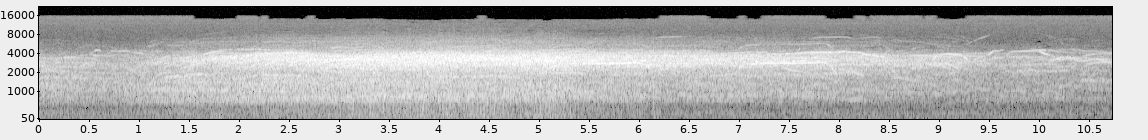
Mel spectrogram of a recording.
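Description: A large stadium crowd roars and cheers, swelling and then slowly fading.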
